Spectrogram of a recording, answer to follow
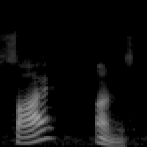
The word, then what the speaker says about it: science: science is not correct this one has two syllables sigh ins science science okay if you're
